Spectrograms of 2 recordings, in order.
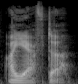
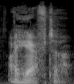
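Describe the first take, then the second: First: I becomes ah, linked by a y sound. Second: It keeps the h, with an f sound. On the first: "where I becomes ah" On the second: "we take the voiced v sound and we change it to unvoiced f"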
